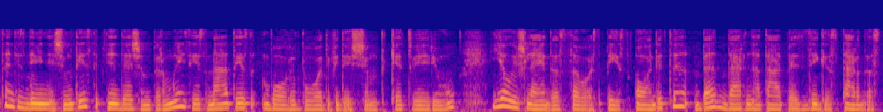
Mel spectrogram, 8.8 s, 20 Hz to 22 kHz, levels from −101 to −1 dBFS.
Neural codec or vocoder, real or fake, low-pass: codec, 16 kHz, 16 kbps, FreqCodec, larger model; fake; 7.2 kHz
